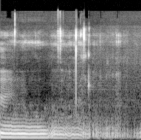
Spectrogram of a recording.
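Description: A man's voice holding a long, low drawn-out hesitation sound, an 'uhhh' on one steady pitch that slowly trails off.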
